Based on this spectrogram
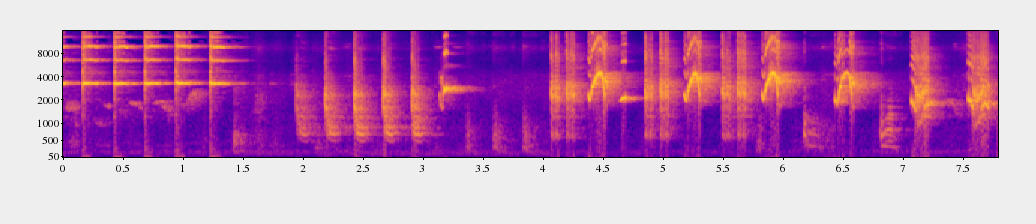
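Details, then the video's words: Jalak putih, the Black-winged myna, singing nonstop with imitated fill phrases meant to provoke other birds: a quick run of clear repeated notes, then harsh, chattering, buzzy bursts and short rising whistles in irregular succession. "jalak putih gacor full isian ini sekali bunyi bikin emosi burung sekampung"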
